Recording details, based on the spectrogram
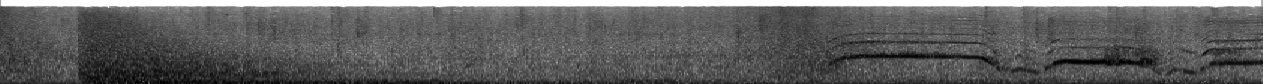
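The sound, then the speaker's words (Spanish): A single loud gunshot inside a house cracks out and rings into a lingering rumble as the front door is opened, then a few seconds later a woman lets out a long, high, wavering scream that breaks and rises again. “justo al abrir la puerta oigo un disparo dentro y un grito de mujer.”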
